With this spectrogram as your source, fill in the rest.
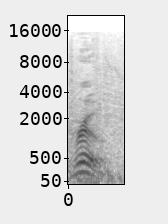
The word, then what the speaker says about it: roux: Oh, it's roux. Roux. Roux is how you pronounce it.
